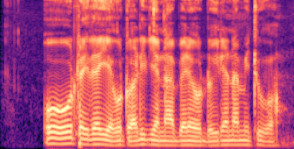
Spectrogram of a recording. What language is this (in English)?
Kikuyu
